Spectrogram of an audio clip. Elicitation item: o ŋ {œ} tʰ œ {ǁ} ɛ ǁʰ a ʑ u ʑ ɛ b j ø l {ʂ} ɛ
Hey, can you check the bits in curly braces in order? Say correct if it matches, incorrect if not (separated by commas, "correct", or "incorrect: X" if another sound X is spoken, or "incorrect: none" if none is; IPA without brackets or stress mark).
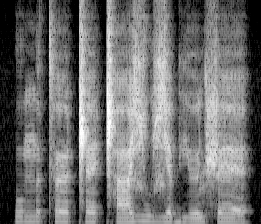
incorrect: ə, correct, correct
